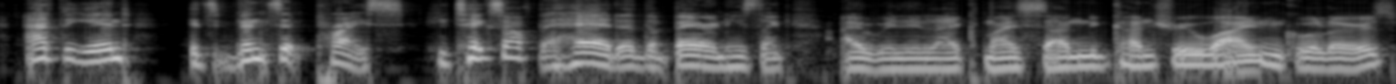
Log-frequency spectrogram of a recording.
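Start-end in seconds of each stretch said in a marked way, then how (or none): 4.2-7.0 eerie, creepy horror-star voice. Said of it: "he's got this really odd voice".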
